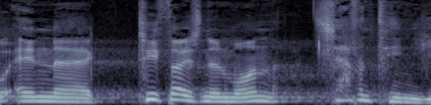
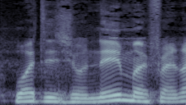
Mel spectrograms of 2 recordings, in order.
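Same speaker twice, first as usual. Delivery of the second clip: imitated African accent, louder opening; 4 dB louder than usual. Man greets a newcomer in a Ghanaian church, African accent. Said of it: "I'll start with the African accent".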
